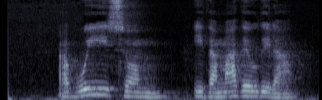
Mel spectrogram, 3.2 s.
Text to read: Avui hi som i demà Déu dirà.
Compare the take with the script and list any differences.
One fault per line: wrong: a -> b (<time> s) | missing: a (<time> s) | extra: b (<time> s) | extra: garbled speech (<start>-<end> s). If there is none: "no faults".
no faults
